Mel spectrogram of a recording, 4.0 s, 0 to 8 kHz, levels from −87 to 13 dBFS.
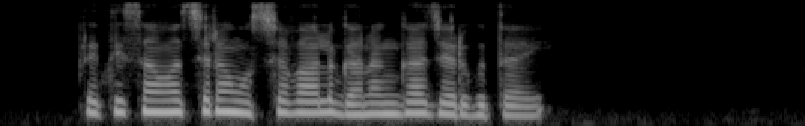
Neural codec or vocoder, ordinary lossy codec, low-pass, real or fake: none; none; 7.2 kHz; real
